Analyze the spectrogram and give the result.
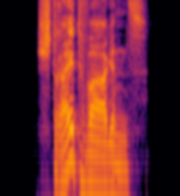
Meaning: genitive singular of Streitwagen
- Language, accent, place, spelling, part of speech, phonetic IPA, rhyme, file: German, Germany, Berlin, Streitwagens, noun, [ˈʃtʁaɪ̯tˌvaːɡn̩s], -aɪ̯tvaːɡn̩s, De-Streitwagens.ogg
